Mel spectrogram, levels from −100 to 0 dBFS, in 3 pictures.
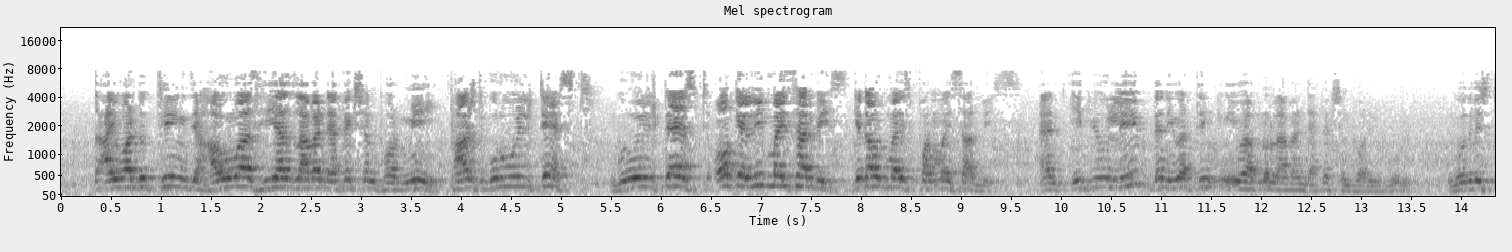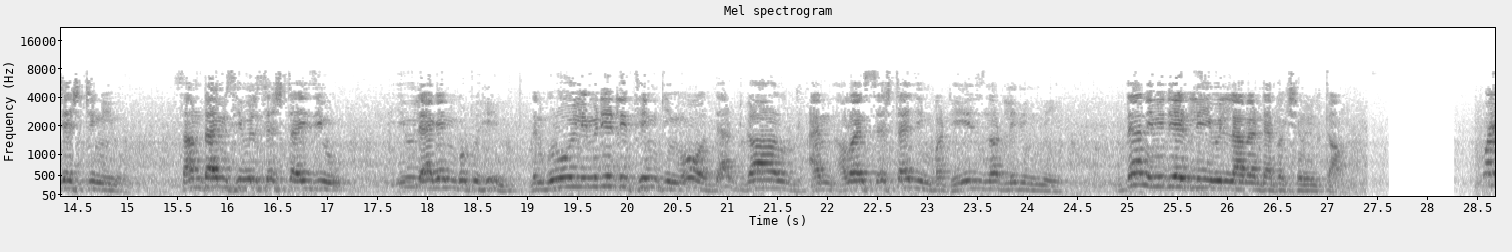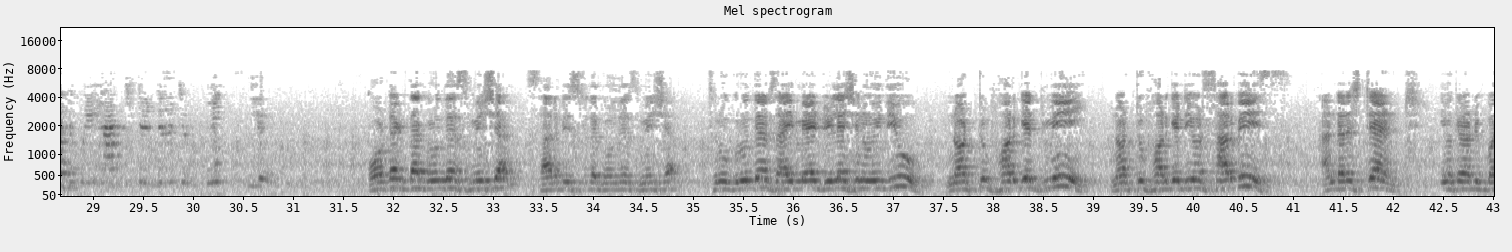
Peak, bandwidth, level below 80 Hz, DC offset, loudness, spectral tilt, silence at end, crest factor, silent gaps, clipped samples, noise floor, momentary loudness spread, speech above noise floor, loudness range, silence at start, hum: -18 dBFS; 7.6 kHz; -76 dBFS; under 0.1%; -37 LUFS; -1.5 dB/octave; 0 s; 20 dB; 27.61-28.27 s; under 0.1%; -59 dBFS; 16 LU; 21 dB; 8 LU; 0 s; none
